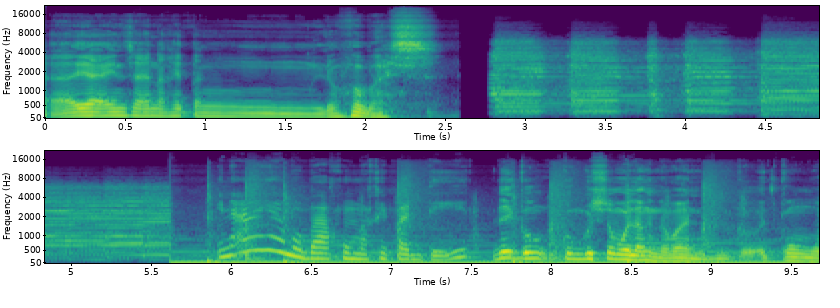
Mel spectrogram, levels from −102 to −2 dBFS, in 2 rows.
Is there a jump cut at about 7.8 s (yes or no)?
no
